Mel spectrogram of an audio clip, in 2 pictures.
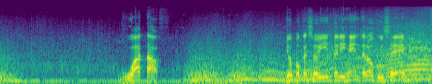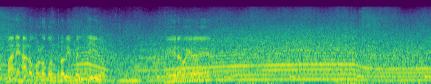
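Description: A car engine revs hard and climbs through the gears.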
